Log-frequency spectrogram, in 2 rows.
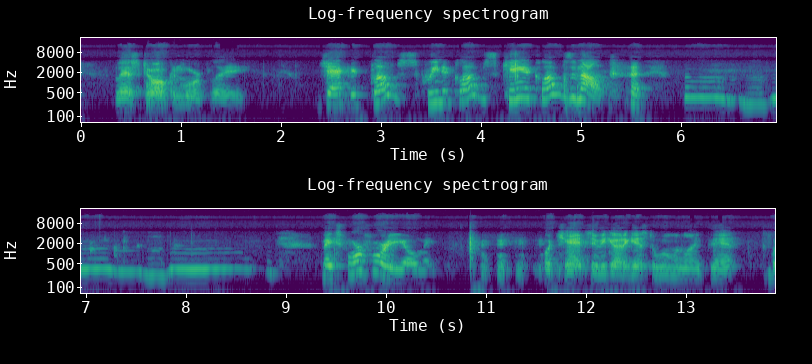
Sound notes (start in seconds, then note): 6.0 humming; 10.8 chuckles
